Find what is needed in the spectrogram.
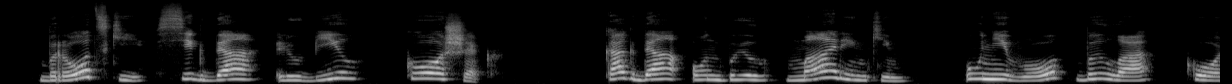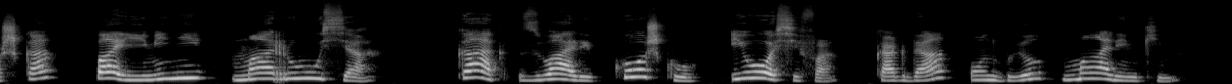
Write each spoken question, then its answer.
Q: Как звали кошку Иосифа, когда он был маленьким?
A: Правильно, ее звали Маруся.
